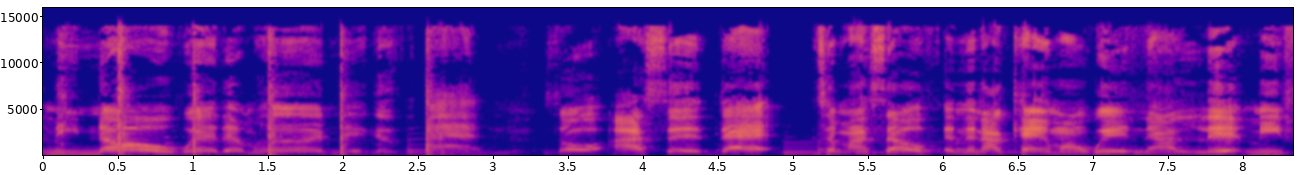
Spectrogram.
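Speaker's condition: No condition

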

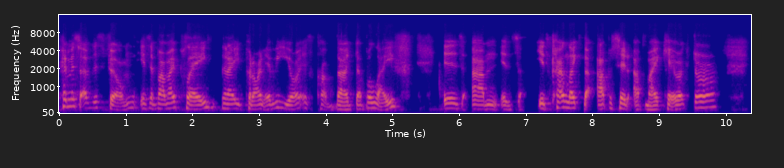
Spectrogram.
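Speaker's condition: Down syndrome; flat feet

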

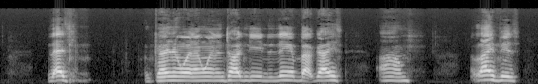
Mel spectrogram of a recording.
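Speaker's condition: Cerebral palsy; many physical tasks not possible; speech not affected by disability

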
